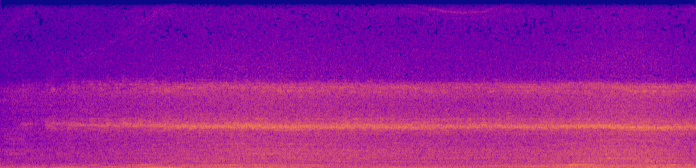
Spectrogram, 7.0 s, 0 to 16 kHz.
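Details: 2012 BMW 135i N55 engine: a sharp high-pitched squeal from the engine bay, heard from the driver's seat, rides over the engine when revving past 2,000 rpm and holding.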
